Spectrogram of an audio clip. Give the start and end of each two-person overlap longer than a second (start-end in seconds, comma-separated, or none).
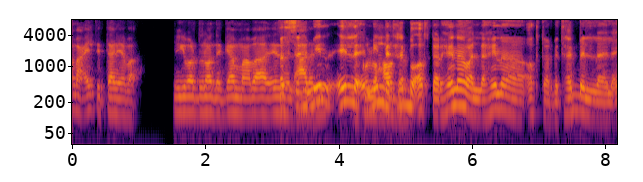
3.1-5.1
